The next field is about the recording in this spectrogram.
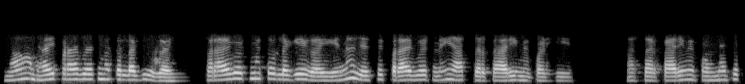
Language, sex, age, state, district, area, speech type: Hindi, female, 60+, Uttar Pradesh, Ayodhya, rural, conversation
